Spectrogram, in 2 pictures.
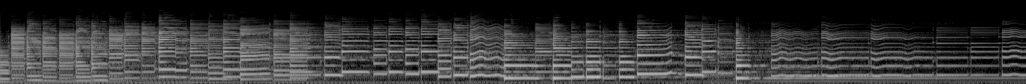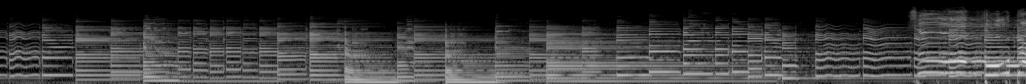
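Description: Electric guitar playing an instrumental interlude of Vietnamese tân cổ (vọng cổ) music, with bending, wavering melody notes over sustained low bass notes. A woman's singing voice comes in, louder, near the end.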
